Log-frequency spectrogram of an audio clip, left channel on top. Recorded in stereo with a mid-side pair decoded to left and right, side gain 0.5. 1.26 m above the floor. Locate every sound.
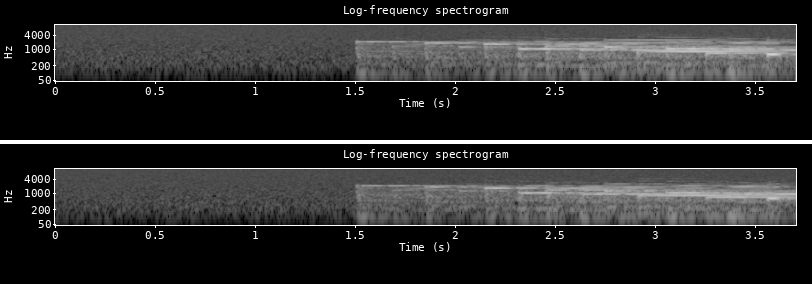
1.5 s a piano: 35° left, 5.5 m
